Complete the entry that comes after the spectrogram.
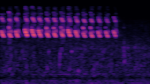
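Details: Cililin song used as training material for contest songbirds: a rapid run of about fourteen sharp, high, clipped notes in about one and a half seconds, then quiet.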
